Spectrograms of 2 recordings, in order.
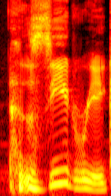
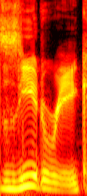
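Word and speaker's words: Zied Rieke: playay aspect from inod Zed reek I put it on on Google Translate to see if I'm going to say it right but Zed reek is what I'm going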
